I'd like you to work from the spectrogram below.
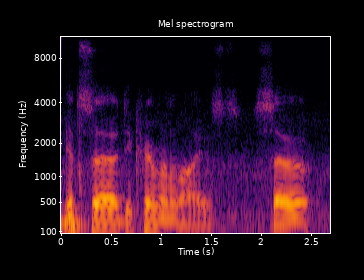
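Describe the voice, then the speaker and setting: The speaker has an American accent and moves at a very slow pace. Noticeable background noise runs underneath. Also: man. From North Carolina, US South. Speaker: livestreamer with tattoos and piercings. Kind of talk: casual livestream chat. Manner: halting, many fillers and restarts.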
